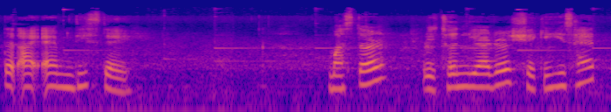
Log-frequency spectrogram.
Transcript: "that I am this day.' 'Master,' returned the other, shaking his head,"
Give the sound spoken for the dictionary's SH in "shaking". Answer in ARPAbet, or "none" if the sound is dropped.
SH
